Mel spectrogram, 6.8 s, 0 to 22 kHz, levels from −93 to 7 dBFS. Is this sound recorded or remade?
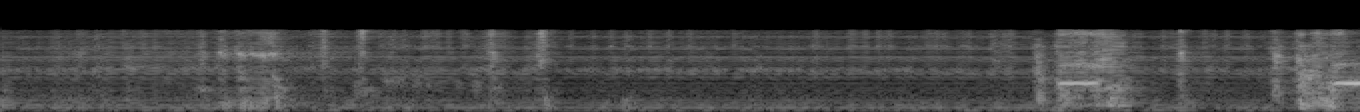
remade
